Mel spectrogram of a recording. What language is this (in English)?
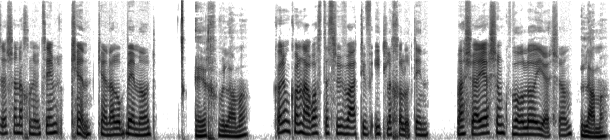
Hebrew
